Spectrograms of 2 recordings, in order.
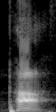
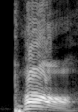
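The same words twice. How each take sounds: First: The vowel is short, northern English style. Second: The vowel is long, southern English style.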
